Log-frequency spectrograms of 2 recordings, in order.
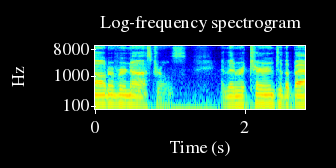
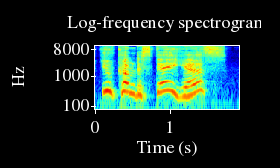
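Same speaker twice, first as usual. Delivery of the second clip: high, loud, pleading auntie; eager auntie; 14 dB louder, slower than usual. Acted. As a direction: beg him to stay in a high voice. Auntie voiced.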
